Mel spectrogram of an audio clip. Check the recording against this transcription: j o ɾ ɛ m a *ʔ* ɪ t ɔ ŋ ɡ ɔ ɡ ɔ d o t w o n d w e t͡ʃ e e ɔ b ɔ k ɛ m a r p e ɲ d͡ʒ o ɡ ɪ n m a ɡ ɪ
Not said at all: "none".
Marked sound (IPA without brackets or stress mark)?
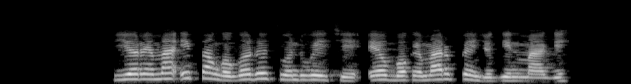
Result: ʔ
